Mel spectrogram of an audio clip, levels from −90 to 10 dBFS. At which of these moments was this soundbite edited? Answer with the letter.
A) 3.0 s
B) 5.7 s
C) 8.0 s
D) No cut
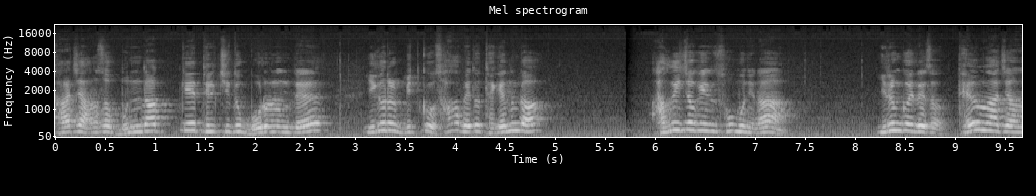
B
